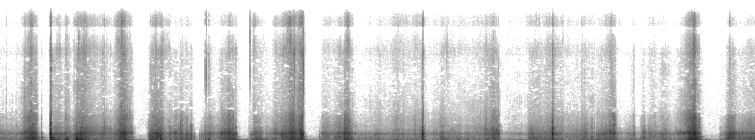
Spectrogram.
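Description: Long acrylic nails scratch and rub a soft, porous black foam windscreen on a condenser microphone. It makes a series of short, close, muffled scratching and rustling bursts, heavy in the low end, with a faint steady tone running underneath.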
